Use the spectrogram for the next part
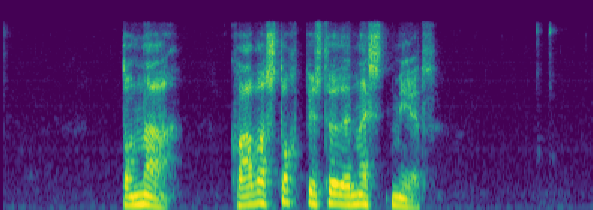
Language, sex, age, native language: Icelandic, male, 50-59, Icelandic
